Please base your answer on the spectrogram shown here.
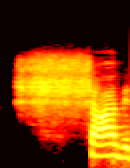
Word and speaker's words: chave: E tem o som do X, chave, não é? Né? Não tem esse kkk, né? Então eu tenho aqui um som de X, esse CH. Chave.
